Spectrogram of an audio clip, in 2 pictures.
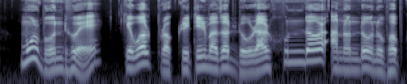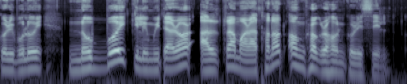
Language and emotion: Assamese, happy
